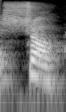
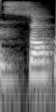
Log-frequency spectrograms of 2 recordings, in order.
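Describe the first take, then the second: First: "शॉप" with a full sh; hushing sh opening on "शॉप"; correct SH sound. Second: "शॉप" begun with s, as sop; s in place of sh in "शॉप"; wrong S sound. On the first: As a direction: say "शॉप" with sh, not s. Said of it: "ये शॉप है". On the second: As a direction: say "शॉप" as सॉप. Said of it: "ये शॉप नहीं है". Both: Shown as a demonstration.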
